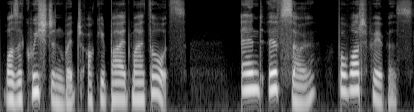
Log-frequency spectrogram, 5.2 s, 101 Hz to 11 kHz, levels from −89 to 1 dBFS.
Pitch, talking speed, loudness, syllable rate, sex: 195 Hz, 150 wpm, -19 LUFS, 4.5 syllables/s, female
